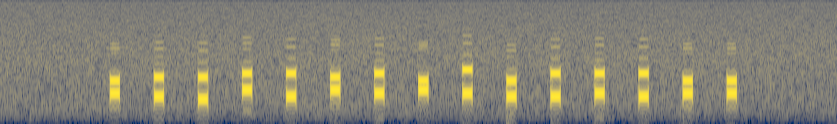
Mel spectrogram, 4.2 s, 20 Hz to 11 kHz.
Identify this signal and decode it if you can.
DTMF, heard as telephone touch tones, dialled by machine, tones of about 50 ms. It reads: 752#609*C469677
